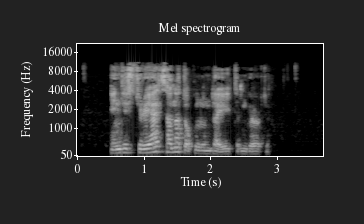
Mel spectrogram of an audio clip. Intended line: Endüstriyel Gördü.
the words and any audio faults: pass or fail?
fail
